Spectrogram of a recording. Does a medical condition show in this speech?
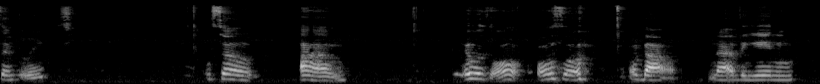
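Yes: cerebral palsy; diagnosed at 9 months after delayed development, attended early intervention therapy; age 28, needs help with most daily living activities.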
